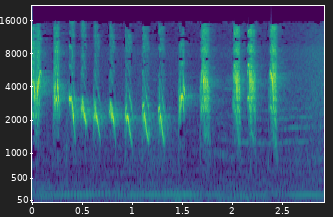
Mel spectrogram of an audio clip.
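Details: Green leafbird song as training material for caged birds: a string of about a dozen clear, downslurred whistled notes repeated quickly and evenly, ending in a few higher, sharper chips.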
